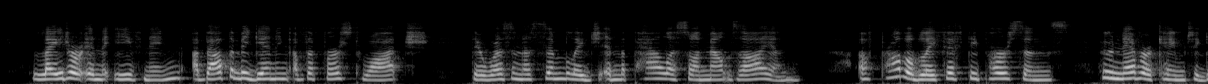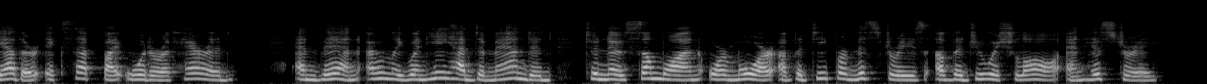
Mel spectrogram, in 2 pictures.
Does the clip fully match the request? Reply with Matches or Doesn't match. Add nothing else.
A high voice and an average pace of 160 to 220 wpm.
Doesn't match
